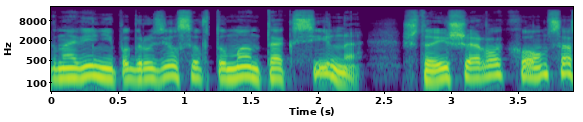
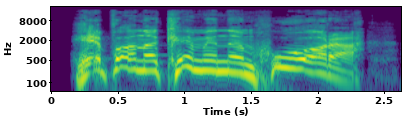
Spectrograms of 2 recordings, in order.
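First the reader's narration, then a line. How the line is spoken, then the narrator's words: Scout shouting. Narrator (Russian): закричал разведчик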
